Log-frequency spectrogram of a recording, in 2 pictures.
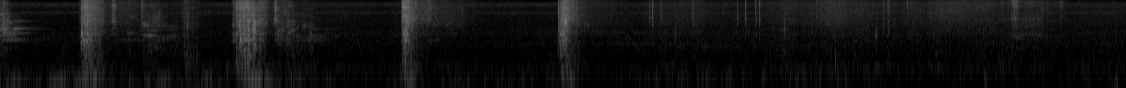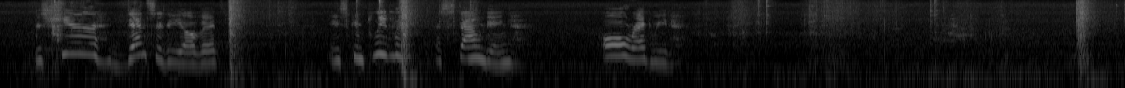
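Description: A scythe swishes sharply through tall grass.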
